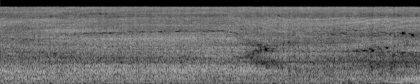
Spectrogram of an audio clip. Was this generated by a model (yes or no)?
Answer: no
